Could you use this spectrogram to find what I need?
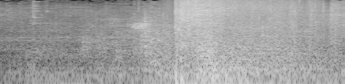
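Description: A burst of flame whooshes and roars loudly.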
